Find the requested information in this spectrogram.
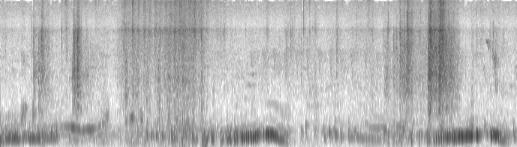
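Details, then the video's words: Fighting male and female pigeons at a village pigeon farm, Chittagong District, Bangladesh, give throaty rolling coos in long swelling phrases, interrupted by sharp wing claps and scuffling bursts. "Awesome Male & Female Pigeon Combo Attacks Sound"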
